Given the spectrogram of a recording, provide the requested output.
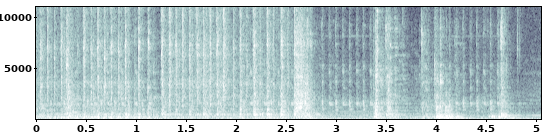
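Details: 1969 Gottlieb College Queens four-player electromechanical pinball machine, set to 5-ball, start button pressed: fast rattling clicks for about two seconds, then a few spaced clunks as the reels and relays settle, and the playfield lights come on; a clean, healthy game reset.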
